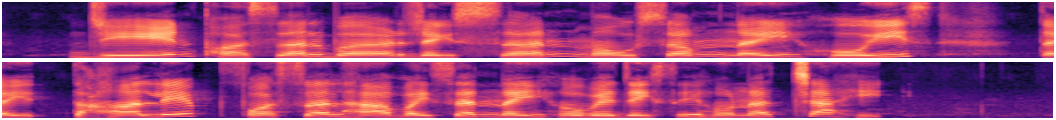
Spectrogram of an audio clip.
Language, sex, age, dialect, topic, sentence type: Chhattisgarhi, female, 25-30, Western/Budati/Khatahi, agriculture, statement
